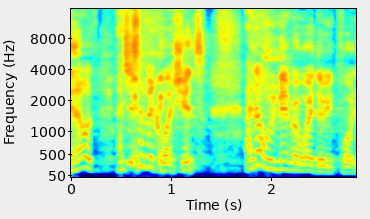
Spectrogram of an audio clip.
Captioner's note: laughs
